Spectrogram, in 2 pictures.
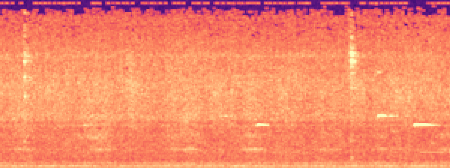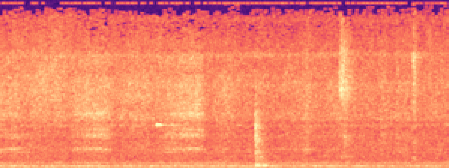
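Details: Quiet indoor room tone with a low steady hum and a few faint clicks, with no animal voices.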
